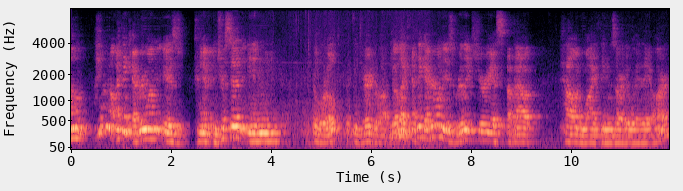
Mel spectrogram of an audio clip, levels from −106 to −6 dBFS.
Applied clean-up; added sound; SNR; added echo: neural separator model SepFormer DNS4.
